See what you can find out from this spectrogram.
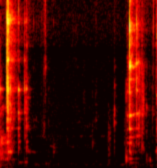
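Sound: sipping coffee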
